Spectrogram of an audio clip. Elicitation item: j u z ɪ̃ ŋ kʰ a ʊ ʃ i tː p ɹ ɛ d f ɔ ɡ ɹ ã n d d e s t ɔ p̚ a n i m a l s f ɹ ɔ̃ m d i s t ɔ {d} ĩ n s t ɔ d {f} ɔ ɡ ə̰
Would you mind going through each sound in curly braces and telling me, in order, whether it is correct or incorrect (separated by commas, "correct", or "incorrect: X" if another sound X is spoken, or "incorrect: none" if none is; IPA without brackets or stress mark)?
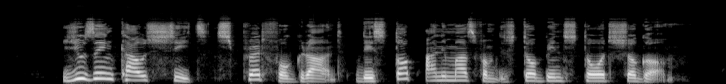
incorrect: b, incorrect: ʃ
